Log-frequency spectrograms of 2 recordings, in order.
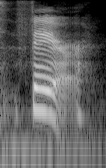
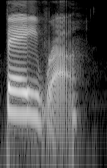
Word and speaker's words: Feyre: And the name is spelled F-E-Y-R-U-H. – Which is why I thought it was Fair. – Yeah, but it's pronounced Feyre.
